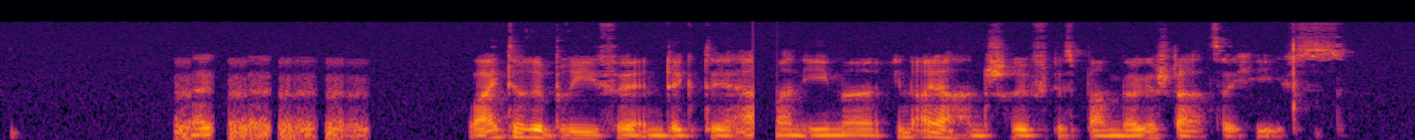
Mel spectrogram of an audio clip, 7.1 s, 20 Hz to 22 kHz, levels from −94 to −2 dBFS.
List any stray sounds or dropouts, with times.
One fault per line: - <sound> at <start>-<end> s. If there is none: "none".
- laugh at 0.9-1.9 s
- dropout at 3.8-3.9 s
